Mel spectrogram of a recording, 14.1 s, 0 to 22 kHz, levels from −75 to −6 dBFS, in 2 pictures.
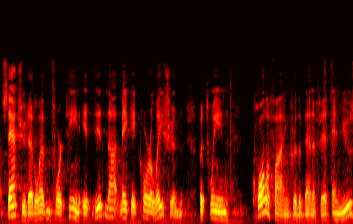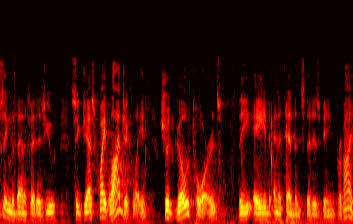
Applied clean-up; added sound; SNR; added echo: none; none; none; none.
